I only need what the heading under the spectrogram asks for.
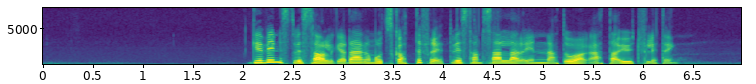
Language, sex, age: Norwegian, female, 25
